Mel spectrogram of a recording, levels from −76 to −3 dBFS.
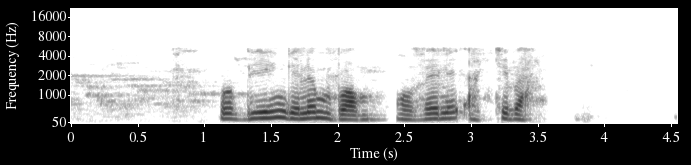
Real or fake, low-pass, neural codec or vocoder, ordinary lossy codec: fake; 5.4 kHz; vocoder, 22.05 kHz, 80 mel bands, HiFi-GAN; MP3, 48 kbps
